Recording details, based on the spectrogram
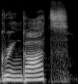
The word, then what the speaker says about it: Gringotts: Gringotts.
